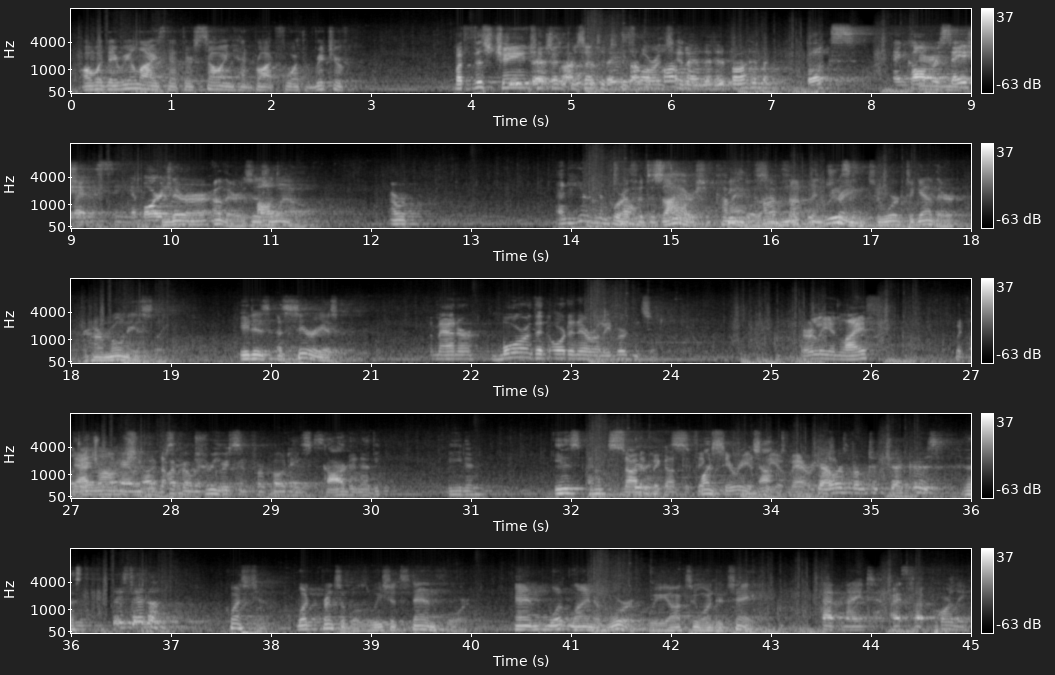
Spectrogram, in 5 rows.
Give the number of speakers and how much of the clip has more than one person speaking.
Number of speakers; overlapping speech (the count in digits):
8, about 30%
